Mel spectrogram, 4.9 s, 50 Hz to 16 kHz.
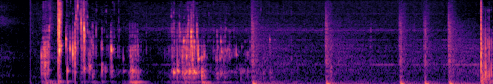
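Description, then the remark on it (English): A paddle with a 4-pound brick taped to it splashes into water with a burst of churning and sloshing, followed by a series of sharp knocks and thuds as it settles, with no talking. “I've taped a 4-pound brick to the paddle, and we're going to see whether or not it sinks or if it floats.”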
